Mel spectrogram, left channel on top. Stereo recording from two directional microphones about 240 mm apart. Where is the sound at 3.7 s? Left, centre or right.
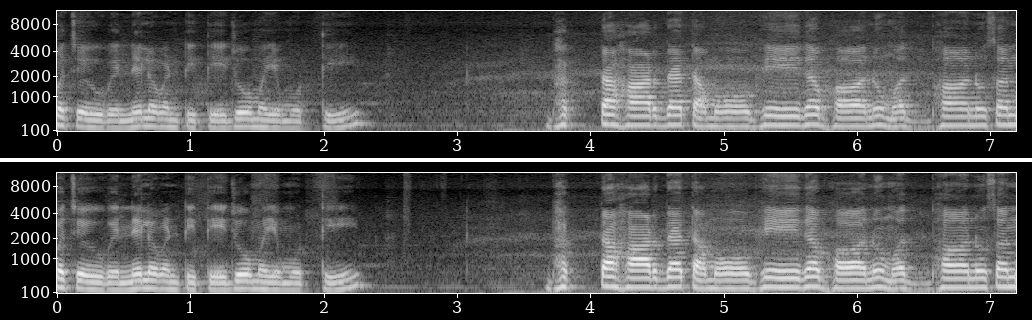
Right.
